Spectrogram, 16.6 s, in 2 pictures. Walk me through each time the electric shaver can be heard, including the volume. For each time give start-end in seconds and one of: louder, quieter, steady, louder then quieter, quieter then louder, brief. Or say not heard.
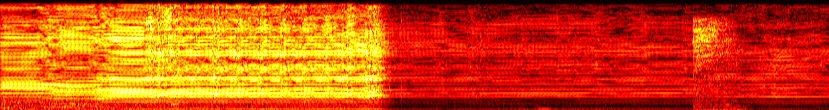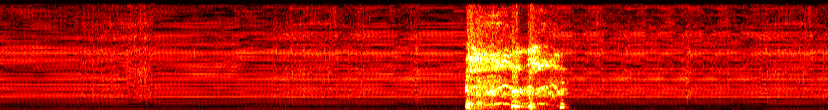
0.0-16.5 quieter.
